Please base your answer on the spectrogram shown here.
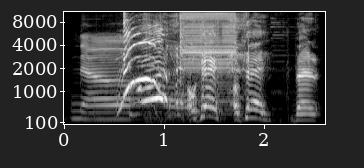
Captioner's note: buzzer buzzes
